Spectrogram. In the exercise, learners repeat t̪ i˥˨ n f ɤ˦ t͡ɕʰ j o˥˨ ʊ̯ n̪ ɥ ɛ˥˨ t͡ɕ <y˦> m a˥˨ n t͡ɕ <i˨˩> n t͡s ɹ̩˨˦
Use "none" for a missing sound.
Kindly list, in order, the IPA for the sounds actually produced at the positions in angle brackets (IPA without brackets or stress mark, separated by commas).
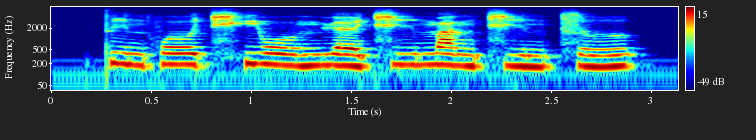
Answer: i˦, i˨˩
